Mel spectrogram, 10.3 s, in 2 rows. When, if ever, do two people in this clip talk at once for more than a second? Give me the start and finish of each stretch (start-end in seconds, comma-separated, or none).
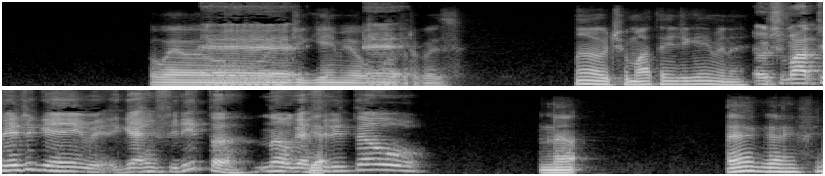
1.2-2.6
